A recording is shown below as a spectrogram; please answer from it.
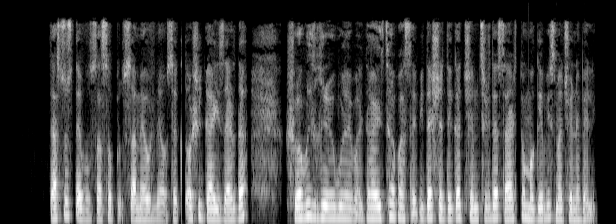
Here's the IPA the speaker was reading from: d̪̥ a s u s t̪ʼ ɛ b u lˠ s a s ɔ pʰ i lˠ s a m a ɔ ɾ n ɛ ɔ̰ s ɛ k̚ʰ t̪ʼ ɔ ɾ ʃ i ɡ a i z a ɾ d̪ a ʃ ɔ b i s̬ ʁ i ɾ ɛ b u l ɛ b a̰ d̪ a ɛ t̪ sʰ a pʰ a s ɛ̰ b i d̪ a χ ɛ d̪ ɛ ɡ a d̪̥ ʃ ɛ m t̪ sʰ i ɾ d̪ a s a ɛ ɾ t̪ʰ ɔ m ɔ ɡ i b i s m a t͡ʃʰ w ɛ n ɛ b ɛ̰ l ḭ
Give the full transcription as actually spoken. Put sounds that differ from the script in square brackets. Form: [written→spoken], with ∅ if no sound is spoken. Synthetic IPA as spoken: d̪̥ a s u s t̪ʼ ɛ b u lˠ s a s ɔ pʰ i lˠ s a m [a→ɛ] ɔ ɾ n ɛ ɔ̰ s ɛ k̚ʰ t̪ʼ ɔ ɾ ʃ i ɡ a i z a ɾ d̪ a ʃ ɔ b i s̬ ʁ i ɾ ɛ b u l ɛ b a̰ d̪ a ɛ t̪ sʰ a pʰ a s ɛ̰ b i d̪ a [χ→ʃ] ɛ d̪ ɛ ɡ a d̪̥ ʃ ɛ m t̪ sʰ i ɾ d̪ a s a ɛ ɾ t̪ʰ ɔ m ɔ ɡ [i→ɛ] b i s m a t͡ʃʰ w ɛ n ɛ b ɛ̰ l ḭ

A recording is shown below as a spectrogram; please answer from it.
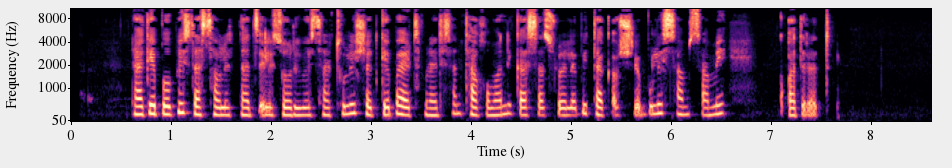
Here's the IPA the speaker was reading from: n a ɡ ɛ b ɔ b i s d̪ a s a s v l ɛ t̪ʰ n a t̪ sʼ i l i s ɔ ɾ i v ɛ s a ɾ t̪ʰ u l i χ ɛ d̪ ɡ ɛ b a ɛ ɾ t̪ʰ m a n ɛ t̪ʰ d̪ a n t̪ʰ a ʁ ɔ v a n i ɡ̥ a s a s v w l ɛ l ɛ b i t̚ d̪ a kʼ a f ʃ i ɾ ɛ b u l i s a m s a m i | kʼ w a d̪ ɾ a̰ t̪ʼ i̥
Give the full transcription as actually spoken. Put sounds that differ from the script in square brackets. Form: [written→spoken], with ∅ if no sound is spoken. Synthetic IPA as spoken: n a ɡ ɛ b ɔ b i s d̪ a s a [s→∅] v l ɛ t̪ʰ n a t̪ sʼ i l i s ɔ ɾ i v ɛ s a ɾ t̪ʰ u l i [χ→ʃ] ɛ d̪ ɡ ɛ b a ɛ ɾ t̪ʰ m a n ɛ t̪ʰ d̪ a n t̪ʰ a ʁ ɔ v a n i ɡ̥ a s a s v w l ɛ l ɛ b i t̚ d̪ a kʼ a f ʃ i ɾ ɛ b u l i s a m s a m i | kʼ w a d̪ ɾ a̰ t̪ʼ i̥

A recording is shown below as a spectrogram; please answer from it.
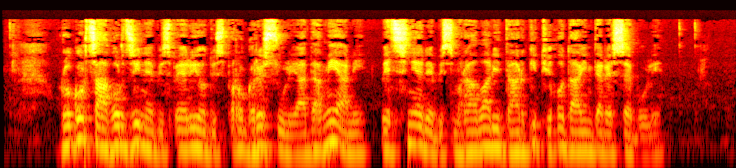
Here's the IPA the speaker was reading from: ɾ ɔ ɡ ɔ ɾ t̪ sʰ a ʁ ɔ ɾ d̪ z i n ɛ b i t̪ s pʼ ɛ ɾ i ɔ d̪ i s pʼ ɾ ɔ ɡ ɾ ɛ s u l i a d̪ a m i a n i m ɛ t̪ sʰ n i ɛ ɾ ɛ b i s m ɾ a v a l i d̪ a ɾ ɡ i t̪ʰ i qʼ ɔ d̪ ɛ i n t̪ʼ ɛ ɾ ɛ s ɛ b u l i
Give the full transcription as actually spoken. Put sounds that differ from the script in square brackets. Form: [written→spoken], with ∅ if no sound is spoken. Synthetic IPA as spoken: ɾ ɔ ɡ ɔ ɾ t̪ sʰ a ʁ ɔ ɾ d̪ z i n ɛ b i [t̪→∅] s pʼ ɛ ɾ i ɔ d̪ i s pʼ ɾ ɔ ɡ ɾ ɛ s u l i a d̪ a m i a n i m ɛ t̪ sʰ n i ɛ ɾ ɛ b i s m ɾ a v a l i d̪ a ɾ ɡ i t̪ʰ i qʼ ɔ d̪ [ɛ→a] i n t̪ʼ ɛ ɾ ɛ s ɛ b u l i

